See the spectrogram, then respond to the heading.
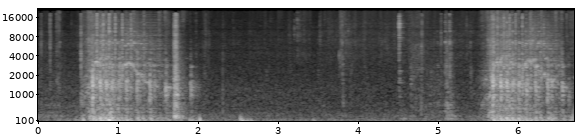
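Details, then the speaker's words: Old Toro two-stroke snowblower, with Sea Foam in the carburetor and the primer bulb popped off: on half choke it fires in short ragged bursts that die out at once; fires but won't keep running. "fired though so that's a good sign more than i got last time"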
